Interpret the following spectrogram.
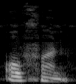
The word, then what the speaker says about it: often: often, हमें टी नहीं करना है प्रोनाउंस, खाली हमें लिखना है, इसको रीड करेंगे very often.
